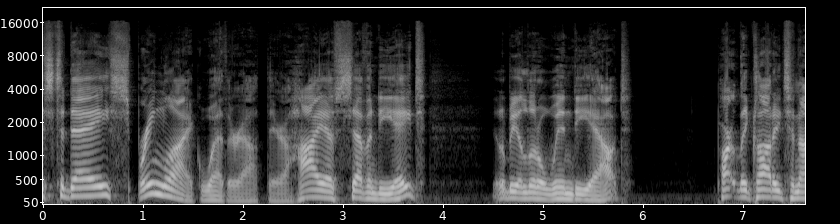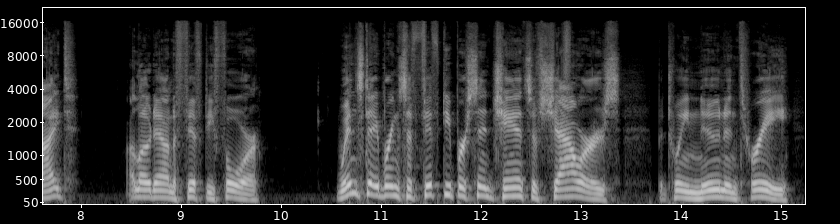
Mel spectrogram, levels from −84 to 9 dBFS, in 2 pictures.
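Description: At 12.83 to 12.91 s, just after "chance of", a wireless microphone noise hit: the FM radio link fades briefly and receiver hiss surges for about 80 ms as a swish of static. Unlike a digital dropout, the sound is buried in noise rather than cut to silence.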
